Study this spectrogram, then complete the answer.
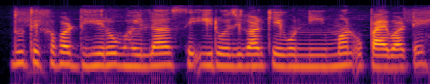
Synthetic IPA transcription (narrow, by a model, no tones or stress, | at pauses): d̪uːt̪exɐbəɾɖʱeːɾobʱɐɪlaseʔiɾoːd͡ʒɡaːɾkeɡoniːmənʊpaːebaːʈeː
